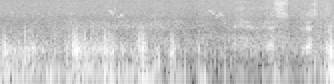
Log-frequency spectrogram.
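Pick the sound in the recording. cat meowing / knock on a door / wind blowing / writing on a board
wind blowing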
